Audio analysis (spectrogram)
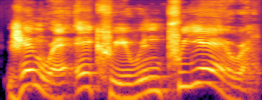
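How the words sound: It is said with a thick English-like R. "Si t'es anglophone, Comme si tu avais une patate chaude dans la bouche"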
